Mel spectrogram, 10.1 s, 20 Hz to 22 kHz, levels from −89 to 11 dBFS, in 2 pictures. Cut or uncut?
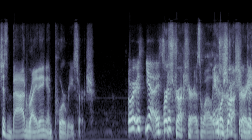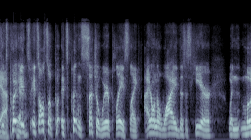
uncut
